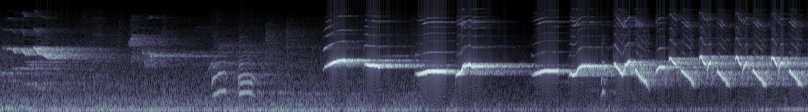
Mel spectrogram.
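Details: Shama song of the morning training type, played to stir a mute caged white-rumped shama: faint notes at first, then loud clear whistles turning into a fast run of rapidly repeated bright notes.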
